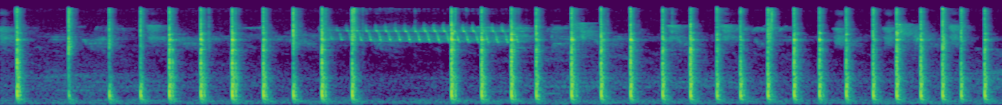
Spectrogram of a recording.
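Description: Hammer striking repeatedly, about three blows a second, on folded paper holding flowers and leaves laid on a concrete slab: flower pounding. The blows stop for about a second near the middle, then carry on at the same pace.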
